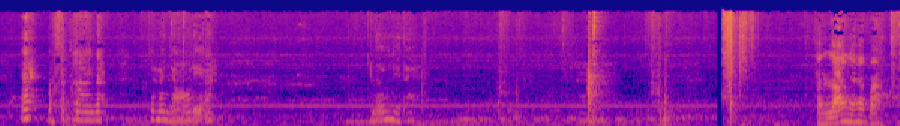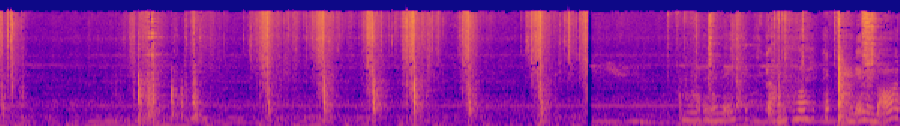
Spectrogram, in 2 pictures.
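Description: A knife chops rapidly on a wooden cutting board.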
